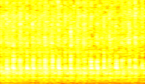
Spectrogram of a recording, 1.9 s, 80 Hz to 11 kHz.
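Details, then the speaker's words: BMW X5 E70 M57 diesel, heard at the open oil filler neck: crisp, even ticking about nine per second from the camshaft-driven vacuum pump's floating drive coupling; normal, not a fault. "нормальная работа привода слова и привода вакуумного на фото он должен включать потому что он плавают"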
